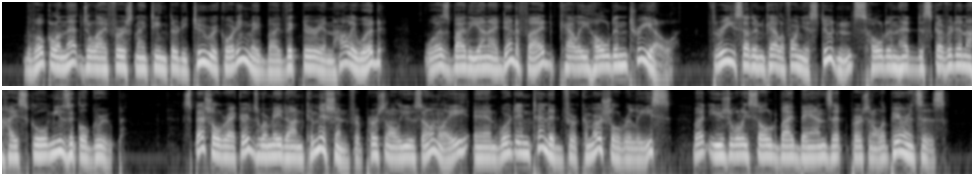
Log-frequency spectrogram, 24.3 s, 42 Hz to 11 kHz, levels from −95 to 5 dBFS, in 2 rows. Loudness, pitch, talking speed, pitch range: -20 LUFS, 140 Hz, 140 wpm, 130-155 Hz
